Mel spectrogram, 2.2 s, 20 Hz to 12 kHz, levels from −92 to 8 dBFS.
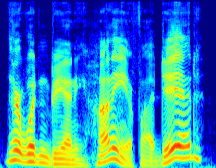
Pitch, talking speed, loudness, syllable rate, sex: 140 Hz, 220 wpm, -17 LUFS, 5.6 syllables/s, male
